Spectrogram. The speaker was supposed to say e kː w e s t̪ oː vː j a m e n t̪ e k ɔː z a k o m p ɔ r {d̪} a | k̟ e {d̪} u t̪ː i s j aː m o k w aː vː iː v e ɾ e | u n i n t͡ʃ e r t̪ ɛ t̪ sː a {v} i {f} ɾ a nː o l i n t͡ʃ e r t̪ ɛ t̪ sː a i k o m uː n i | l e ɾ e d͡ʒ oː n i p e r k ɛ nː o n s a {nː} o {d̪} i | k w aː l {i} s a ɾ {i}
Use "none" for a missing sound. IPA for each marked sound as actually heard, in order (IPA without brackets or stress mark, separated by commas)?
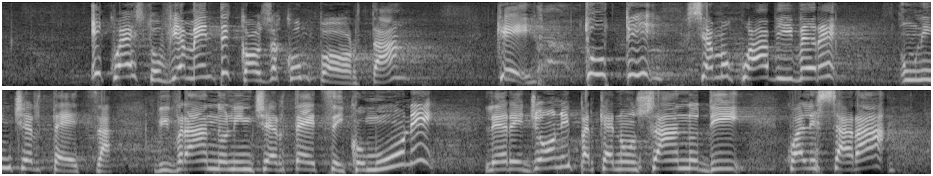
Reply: t̪, t̪, v, v, nː, d̪, e, a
